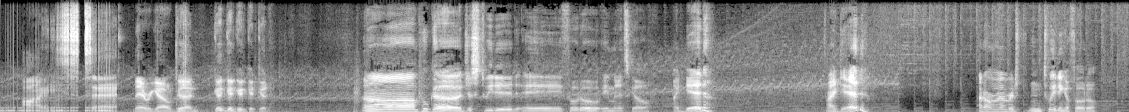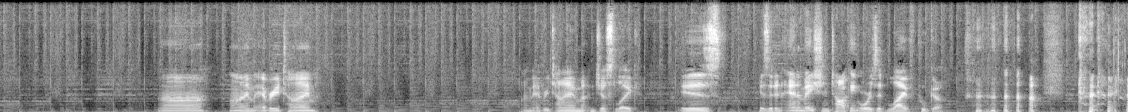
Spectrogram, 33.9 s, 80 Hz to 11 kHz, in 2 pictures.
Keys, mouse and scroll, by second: 5.2 ctrl+s.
